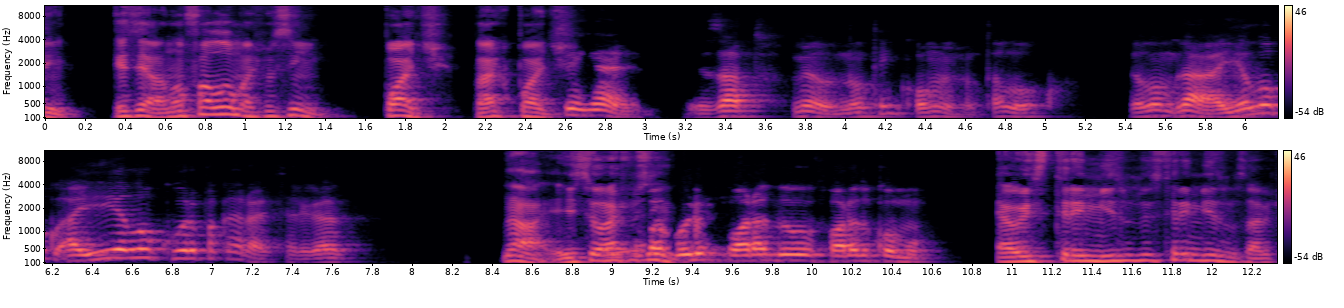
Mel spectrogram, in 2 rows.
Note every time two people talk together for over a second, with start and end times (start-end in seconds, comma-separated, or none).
none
